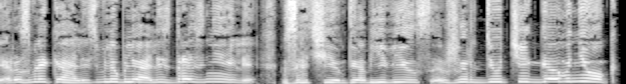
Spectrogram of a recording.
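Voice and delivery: high, hysterical shouted reproach; screaming accusation, voice pushed very high; furious tirade. A narrator's reading. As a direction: rail at him in an anguished shriek. Kapustin shakes and berates his friend.

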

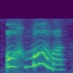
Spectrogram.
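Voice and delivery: high loud cry of mama; cried out. A narrator's reading. Lucy bursts in crying out to her mother, loud and high. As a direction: call out to mother in distress. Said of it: "крикнула девочка".

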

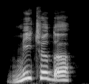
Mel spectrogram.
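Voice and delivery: high, loud startled outburst; astonished, pitch shooting up; aghast. A narrator's reading. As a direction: blurt it out in sheer disbelief. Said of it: "hüledezett Rogers".

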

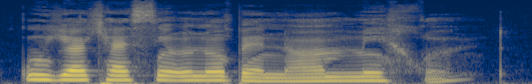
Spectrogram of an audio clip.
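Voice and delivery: ordinary delivery, nothing marked

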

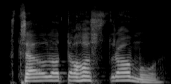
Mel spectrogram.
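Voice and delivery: slow, loud, high yell; roaring. A narrator's reading. Narrator roars at Martin to shoot the tree, slow and loud. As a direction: drag the order out as a bellow. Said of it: "zařval jsem".

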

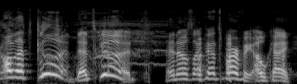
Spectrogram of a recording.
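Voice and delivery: mock delighted praise; gleeful. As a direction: squeal with delight at the plan. Delighted reaction to kid's lie.

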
